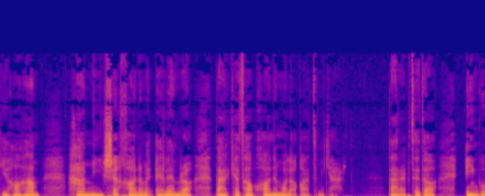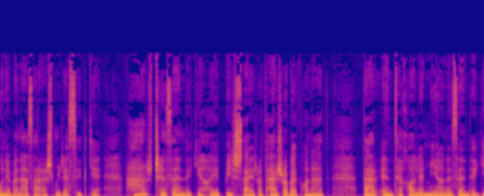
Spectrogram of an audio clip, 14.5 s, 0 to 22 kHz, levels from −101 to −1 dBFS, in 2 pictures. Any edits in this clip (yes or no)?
no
